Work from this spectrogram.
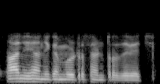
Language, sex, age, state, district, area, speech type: Punjabi, male, 18-30, Punjab, Firozpur, rural, conversation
